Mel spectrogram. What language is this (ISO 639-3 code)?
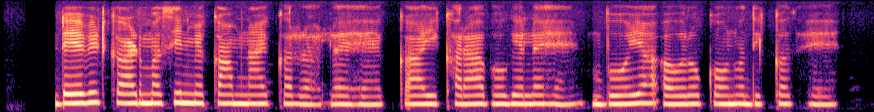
mag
